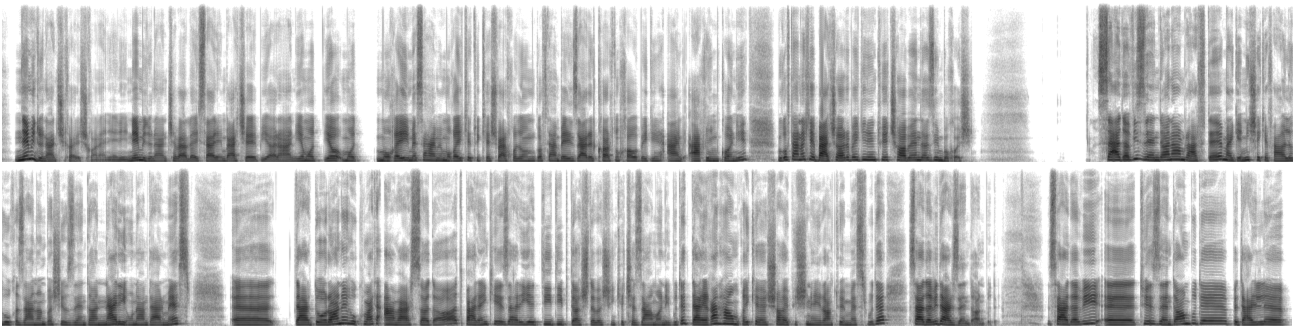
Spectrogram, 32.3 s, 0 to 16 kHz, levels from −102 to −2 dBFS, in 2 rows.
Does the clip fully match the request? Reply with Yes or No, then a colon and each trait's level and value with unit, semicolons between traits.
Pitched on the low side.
No: high, 220 Hz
